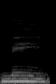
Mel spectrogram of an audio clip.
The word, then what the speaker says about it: Cameen: Am I pronouncing that correct? Yes, it's Cameen.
